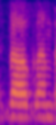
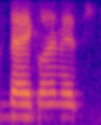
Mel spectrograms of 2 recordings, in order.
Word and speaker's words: Boeglin: I know a lot of people pronounce our last name as Boeglin, but it is Boeglin. It's 100% German, and if you're not from around our areas, it's very difficult to pronounce.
